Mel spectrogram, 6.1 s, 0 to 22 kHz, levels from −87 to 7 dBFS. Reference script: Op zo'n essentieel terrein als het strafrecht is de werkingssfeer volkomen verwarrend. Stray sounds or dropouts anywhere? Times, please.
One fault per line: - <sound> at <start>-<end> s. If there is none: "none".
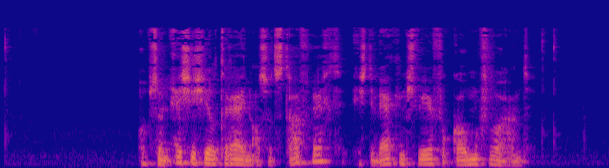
none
